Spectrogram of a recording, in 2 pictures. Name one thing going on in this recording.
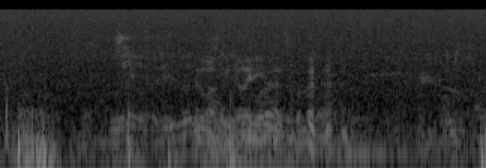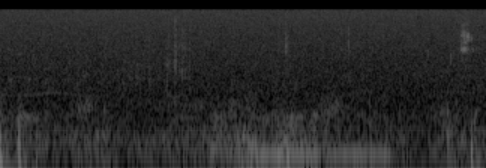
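A man speaks calmly over a loudspeaker.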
